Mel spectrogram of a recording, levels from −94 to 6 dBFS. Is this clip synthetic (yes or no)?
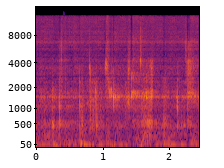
yes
